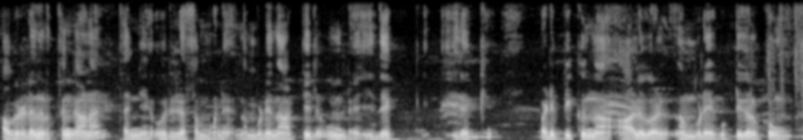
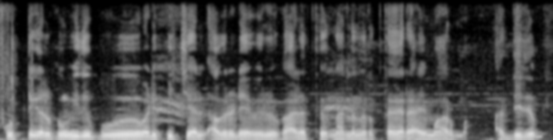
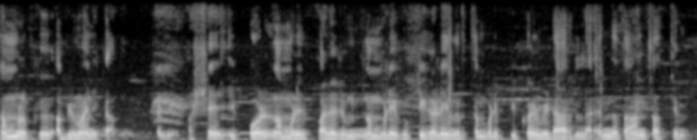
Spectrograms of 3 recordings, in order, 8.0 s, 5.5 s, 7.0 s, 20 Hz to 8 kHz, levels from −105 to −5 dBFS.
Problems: none marked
